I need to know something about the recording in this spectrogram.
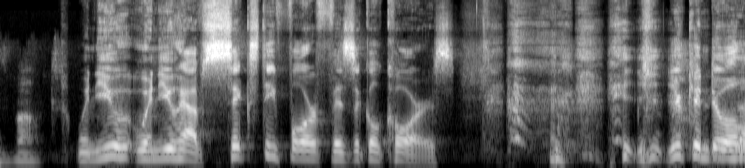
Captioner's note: laughs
